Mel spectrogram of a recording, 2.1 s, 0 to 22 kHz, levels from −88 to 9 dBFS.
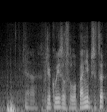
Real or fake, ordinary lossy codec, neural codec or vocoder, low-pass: fake; MP3, 48 kbps; codec, 16 kHz in and 24 kHz out, 0.6 kbps, FocalCodec, streaming, 4096 codes; 10.8 kHz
